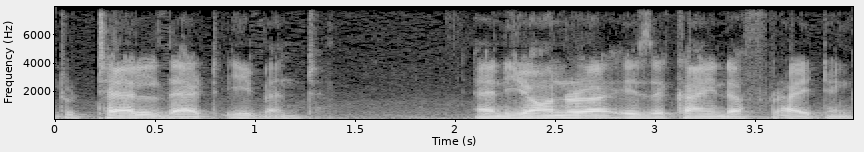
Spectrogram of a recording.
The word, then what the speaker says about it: genre: personal narrative genre first the word genre is a french word and it should be pronounced as genre genre genre means types or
